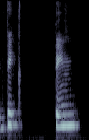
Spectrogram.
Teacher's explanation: Blade of the tongue rises and touches the upper teeth. T like when you say thick, thin and the other dental sound. · Your tip of the, rather than the tip, a little bit after the tip area, right, of the tongue, that means blade of the tongue. Blade of the tongue rises and touches the upper teeth.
